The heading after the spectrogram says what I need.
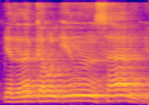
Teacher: انسان میں نون ساکن کے بعد سین آنے کی وجہ سے اخفا ہے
